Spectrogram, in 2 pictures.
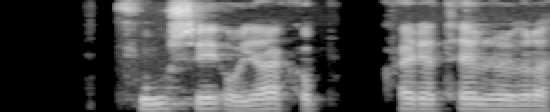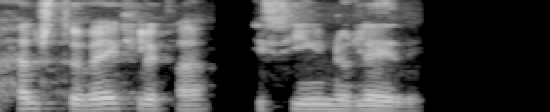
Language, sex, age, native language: Icelandic, male, 30-39, Icelandic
